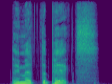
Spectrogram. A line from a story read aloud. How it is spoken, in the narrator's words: answered Balthus briefly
